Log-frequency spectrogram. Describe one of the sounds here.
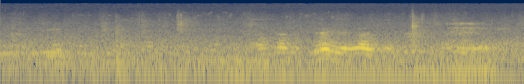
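Footsteps tap on cobblestones outdoors.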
